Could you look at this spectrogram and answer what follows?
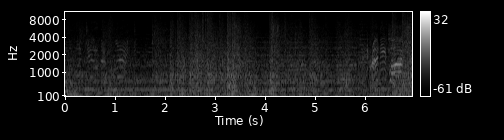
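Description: Gunfire in a real-time strategy battle game, with infantry, grenadiers and Panzer Fusiliers fighting; dense rattling shots and crashes run steadily throughout under continuous commentary.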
